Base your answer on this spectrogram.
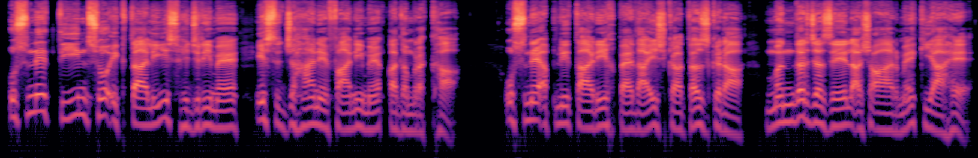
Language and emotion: Urdu, neutral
